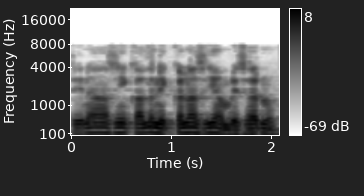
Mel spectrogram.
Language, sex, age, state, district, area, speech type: Punjabi, male, 18-30, Punjab, Shaheed Bhagat Singh Nagar, urban, spontaneous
